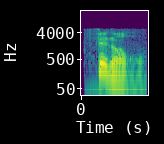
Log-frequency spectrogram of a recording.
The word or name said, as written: fiddle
